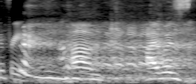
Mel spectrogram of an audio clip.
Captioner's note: laugh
